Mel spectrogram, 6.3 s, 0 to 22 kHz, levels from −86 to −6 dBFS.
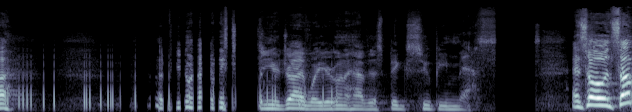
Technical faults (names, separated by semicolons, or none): train of clicks; digital broadcast dropout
